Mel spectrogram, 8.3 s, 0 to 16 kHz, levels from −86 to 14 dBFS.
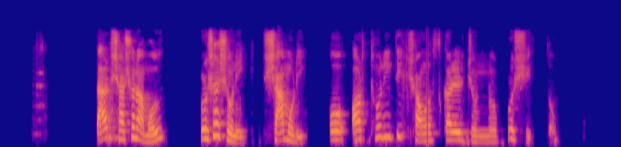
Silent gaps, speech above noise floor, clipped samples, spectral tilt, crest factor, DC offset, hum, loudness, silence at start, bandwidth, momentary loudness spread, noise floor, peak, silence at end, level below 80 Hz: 0.65-1.28 s, 2.24-2.67 s, 3.40-3.44 s, 4.12-4.39 s, 7.16-7.30 s; over 73 dB; under 0.1%; -3.5 dB/octave; 18 dB; under 0.1%; none; -17 LUFS; 0.5 s; 7.6 kHz; 15 LU; under -90 dBFS; -2 dBFS; 0.85 s; -60 dBFS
